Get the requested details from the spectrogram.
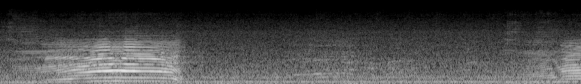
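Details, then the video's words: A brown cow in green pasture with calves nearby gives one loud, rich moo lasting over a second, followed by a faint distant moo and another beginning at the end. "5 Minutes of Real Brown Cows Mooing"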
